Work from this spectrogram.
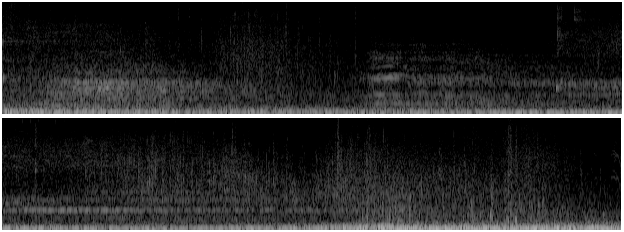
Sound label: Amb SFX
